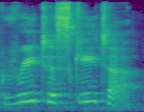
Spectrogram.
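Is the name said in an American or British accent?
British. The name is said in a British accent. The speaker calls it right. "I like how it's like"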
